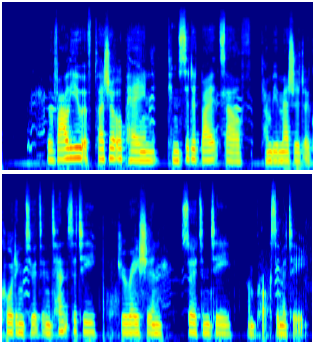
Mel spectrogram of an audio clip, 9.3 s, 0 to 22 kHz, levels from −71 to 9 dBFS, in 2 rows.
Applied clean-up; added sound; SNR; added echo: neural mask model RNNoise.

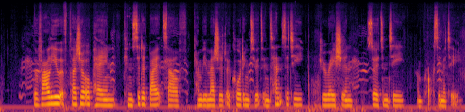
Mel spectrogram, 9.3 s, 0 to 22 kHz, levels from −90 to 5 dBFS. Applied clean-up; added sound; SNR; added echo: none; Meow + Zipper (clothing); 18 dB; none.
